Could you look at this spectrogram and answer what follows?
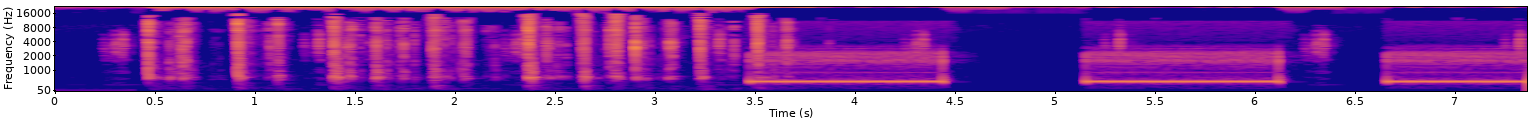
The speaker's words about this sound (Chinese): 单位电话占线，文秋一阵烦躁，只得扣下。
